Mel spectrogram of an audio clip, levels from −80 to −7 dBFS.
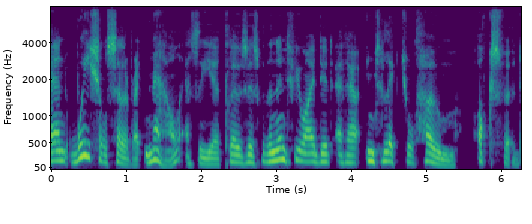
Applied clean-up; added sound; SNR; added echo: classical method Wiener filter.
